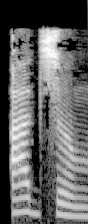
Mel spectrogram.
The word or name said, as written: adsum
